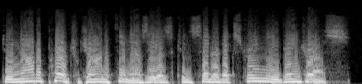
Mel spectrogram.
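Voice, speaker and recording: A man reading a scripted emergency alert as an announcer, in a measured, even manner through lists and warnings. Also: mid-range voice, no echo, poor audio.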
